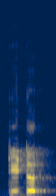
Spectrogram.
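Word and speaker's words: debtor: तो ये शब्द डेटर, डी ई बी टी ओ आर, डेटर, इसमें टी साइलेंट होता है, डी ई बी टी ओ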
